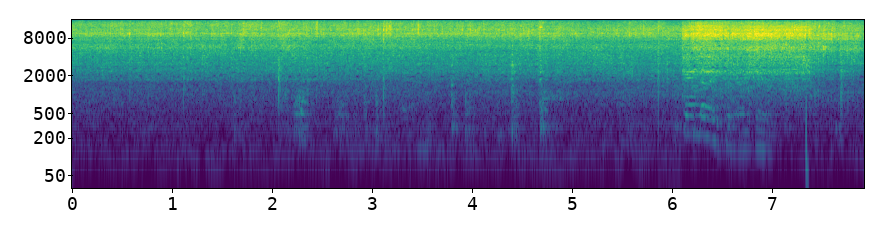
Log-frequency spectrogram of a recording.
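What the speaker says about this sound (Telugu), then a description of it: "సగం పావు ఆయిల్ పోసుకొని వేయించుకోవాలి." Fresh mint leaves fry in hot oil for pudina chutney, giving a continuous close sizzle with occasional stirring scrapes, then a sudden louder crackling burst near the end.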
